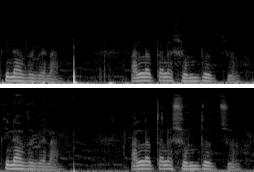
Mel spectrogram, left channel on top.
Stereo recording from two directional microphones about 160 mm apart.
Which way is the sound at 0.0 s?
25° right (ahead or behind).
